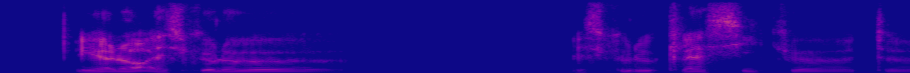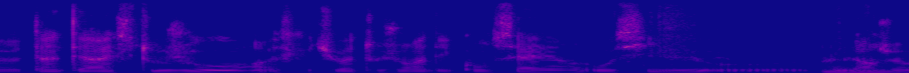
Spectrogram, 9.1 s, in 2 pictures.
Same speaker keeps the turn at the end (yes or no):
no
